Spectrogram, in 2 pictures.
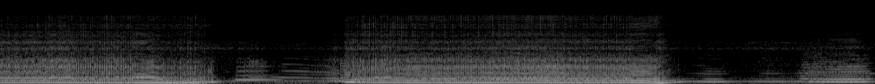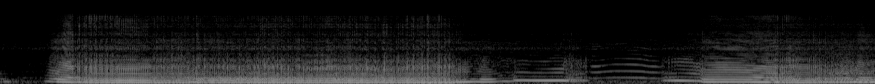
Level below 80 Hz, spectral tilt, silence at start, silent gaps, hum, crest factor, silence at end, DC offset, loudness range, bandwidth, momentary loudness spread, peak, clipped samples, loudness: -50 dBFS; -6.5 dB/octave; 0 s; none; none; 14 dB; 0 s; under 0.1%; 4 LU; 11.5 kHz; 13 LU; -20 dBFS; under 0.1%; -36 LUFS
